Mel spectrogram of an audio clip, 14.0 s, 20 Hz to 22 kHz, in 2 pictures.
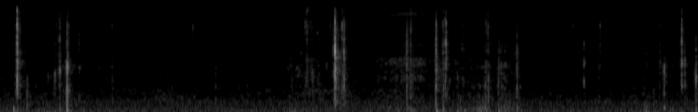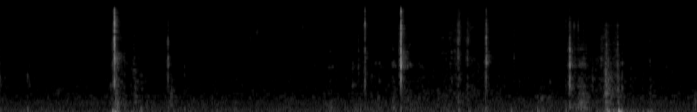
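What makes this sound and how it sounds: A metal box-cutter blade slices thin sheets off the top of a solid translucent purple glycerin soap bar held in hand. About 13 crisp, bright, very short clicks and scrapes come at irregular intervals over a low, quiet background.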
